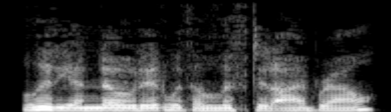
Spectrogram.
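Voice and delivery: ordinary delivery, nothing marked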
